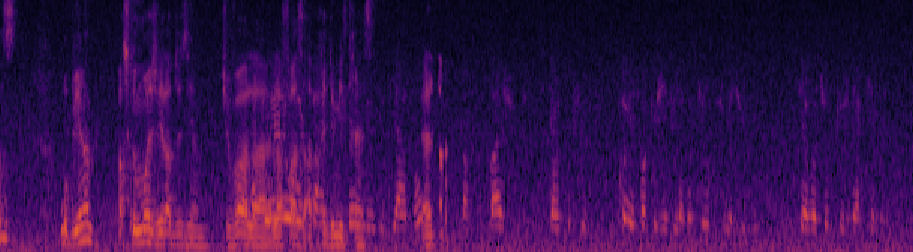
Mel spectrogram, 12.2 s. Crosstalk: present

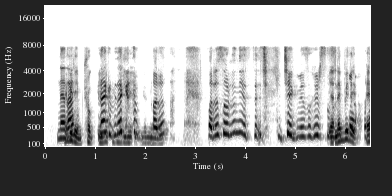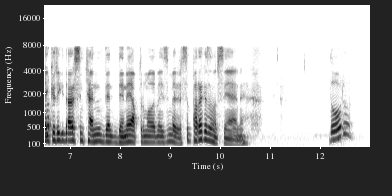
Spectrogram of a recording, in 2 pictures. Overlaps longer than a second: present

